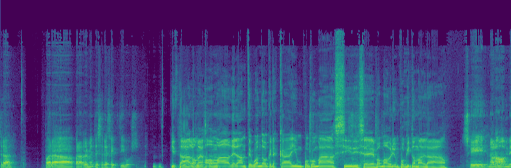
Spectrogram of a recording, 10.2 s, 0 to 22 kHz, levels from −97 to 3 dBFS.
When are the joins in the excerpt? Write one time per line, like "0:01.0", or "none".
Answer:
0:02.9
0:03.3

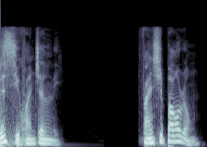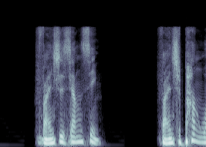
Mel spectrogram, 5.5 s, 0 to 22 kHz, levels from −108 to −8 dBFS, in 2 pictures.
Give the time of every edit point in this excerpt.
none

